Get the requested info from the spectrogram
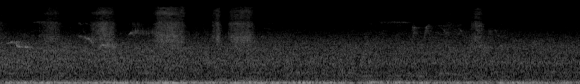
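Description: Steady rain falling over a garden, a continuous hiss with a low rumble beneath it. Two short bird chirps sound in the first second or so.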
